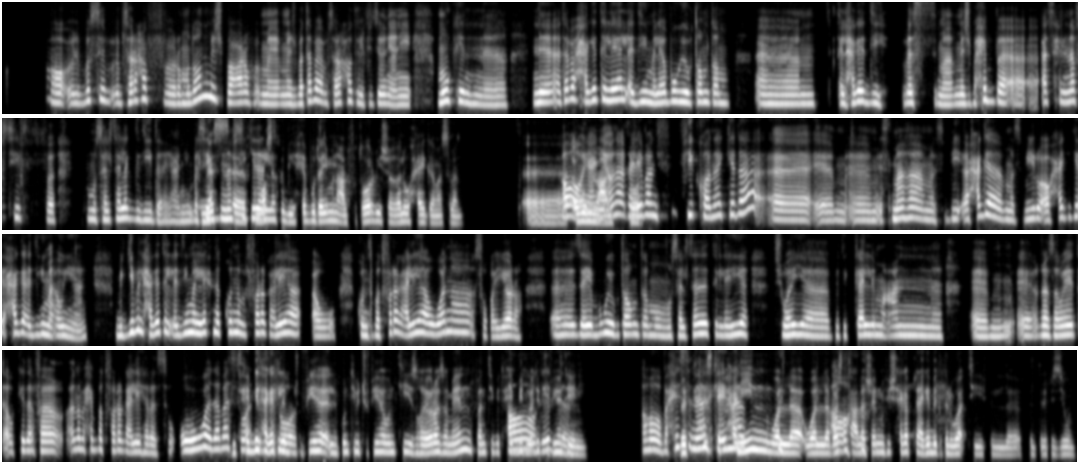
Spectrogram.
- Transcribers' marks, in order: tapping; laughing while speaking: "كأن أنا"; chuckle
- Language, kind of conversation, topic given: Arabic, podcast, إزاي بتجهز من بدري لرمضان أو للعيد؟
